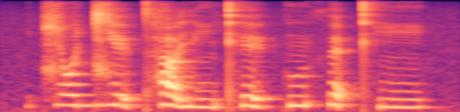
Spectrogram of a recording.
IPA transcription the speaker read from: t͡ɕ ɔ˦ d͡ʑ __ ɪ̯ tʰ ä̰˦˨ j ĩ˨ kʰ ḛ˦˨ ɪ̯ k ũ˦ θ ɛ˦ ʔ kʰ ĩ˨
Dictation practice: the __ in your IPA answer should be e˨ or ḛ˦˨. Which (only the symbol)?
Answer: ḛ˦˨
